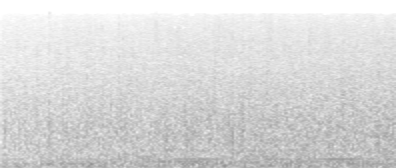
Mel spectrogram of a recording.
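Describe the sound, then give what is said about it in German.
Steady rain falls continuously, a dense, even hiss of drops pattering on a surface with no pauses, moderately loud, with no voices present. “Denn jeder Regen ist anders.”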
